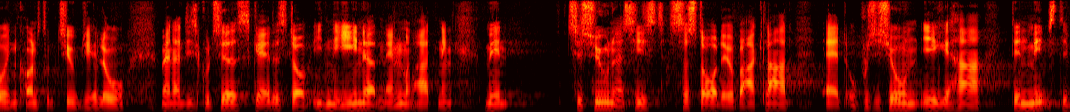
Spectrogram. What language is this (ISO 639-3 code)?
dan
